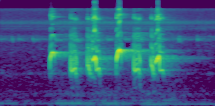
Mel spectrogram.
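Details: Red-whiskered bulbul singing a training song for young birds and for decoying wild birds, Thai sap dok, boen and rik styles: a brisk phrase of six rich, gurgling whistled notes that dip and rise, over a faint low hum.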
